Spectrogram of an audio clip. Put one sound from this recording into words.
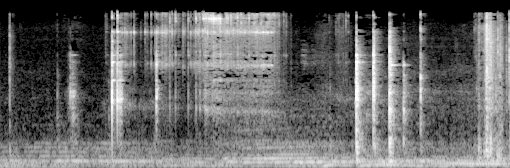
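Chocolate chips clatter as they tip into a glass bowl.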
